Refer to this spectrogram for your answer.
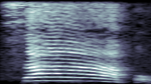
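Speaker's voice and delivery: sa in sapo emphasized and drawn out. Explaining which syllable of sapo is stressed, stressed, drawn-out sa in sapo. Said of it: "eu grito como? ... Eu demorei mais na sílaba sa".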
